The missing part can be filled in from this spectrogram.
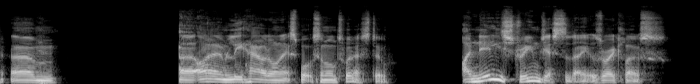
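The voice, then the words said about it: Deeper voice than usual. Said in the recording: “I'm a deep voice currently because of the code.”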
